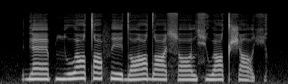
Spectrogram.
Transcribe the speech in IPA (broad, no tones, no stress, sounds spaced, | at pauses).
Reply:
ɡ æː p ʎ oː tˤ i f eː d ɒː dˤ eː ɬ ɒː l ɕ uː tˤ ʃ ɒː ç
